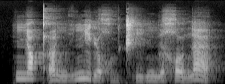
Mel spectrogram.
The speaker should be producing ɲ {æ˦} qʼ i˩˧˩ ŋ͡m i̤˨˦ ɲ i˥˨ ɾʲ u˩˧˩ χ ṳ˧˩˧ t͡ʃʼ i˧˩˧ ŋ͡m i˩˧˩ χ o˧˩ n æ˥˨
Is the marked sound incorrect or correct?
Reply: correct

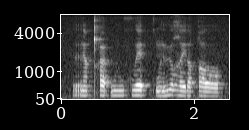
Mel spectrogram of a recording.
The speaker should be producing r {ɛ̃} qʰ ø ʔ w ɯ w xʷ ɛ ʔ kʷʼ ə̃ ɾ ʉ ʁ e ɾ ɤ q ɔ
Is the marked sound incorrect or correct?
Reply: correct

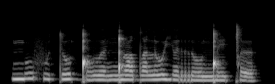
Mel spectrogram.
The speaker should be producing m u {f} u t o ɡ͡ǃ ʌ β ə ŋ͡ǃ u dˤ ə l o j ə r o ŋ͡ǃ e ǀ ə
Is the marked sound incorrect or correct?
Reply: correct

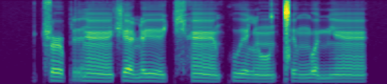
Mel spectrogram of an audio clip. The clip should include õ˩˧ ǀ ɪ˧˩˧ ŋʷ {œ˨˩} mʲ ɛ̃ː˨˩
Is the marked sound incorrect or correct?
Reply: incorrect: ɛ˨˩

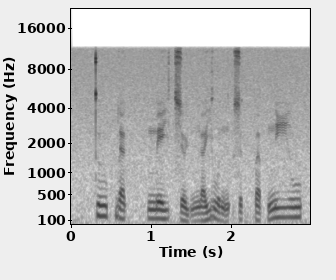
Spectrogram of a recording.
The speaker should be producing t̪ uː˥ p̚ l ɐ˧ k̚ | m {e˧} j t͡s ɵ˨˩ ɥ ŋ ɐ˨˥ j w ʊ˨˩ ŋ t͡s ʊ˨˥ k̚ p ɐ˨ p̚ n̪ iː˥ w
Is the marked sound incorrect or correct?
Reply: correct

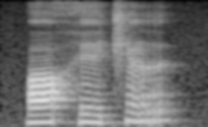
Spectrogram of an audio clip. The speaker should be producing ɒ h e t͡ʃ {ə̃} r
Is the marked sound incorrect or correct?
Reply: correct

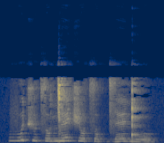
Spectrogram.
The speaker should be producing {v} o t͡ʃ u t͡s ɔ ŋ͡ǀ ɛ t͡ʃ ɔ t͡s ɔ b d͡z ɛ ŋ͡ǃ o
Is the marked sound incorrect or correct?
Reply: correct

